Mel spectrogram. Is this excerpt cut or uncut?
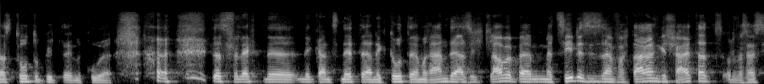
uncut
